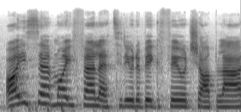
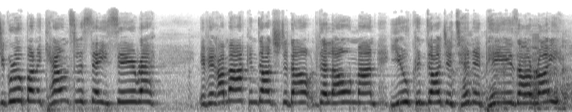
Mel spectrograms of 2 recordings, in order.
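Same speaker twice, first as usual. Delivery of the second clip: rallying pep talk; 5 semitones higher than usual. Retold or imitated. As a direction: fire her up like a coach. Rallying Sarah.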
